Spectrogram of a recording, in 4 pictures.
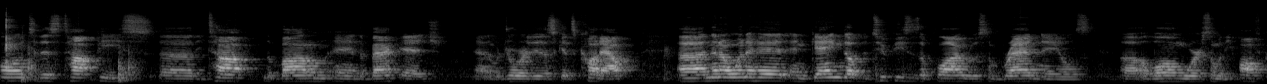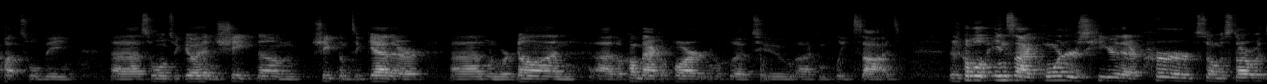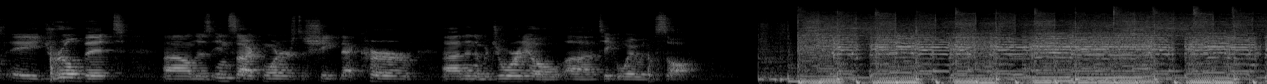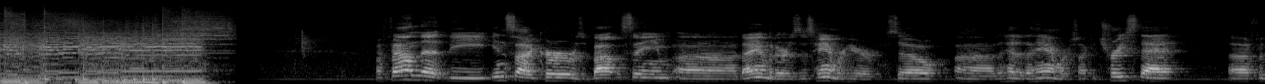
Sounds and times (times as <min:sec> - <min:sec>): Speech: 0:00.0 - 0:32.4, 0:41.8 - 0:50.6
Inside, small room: 0:00.0 - 0:50.6
Music: 0:32.9 - 0:40.4.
